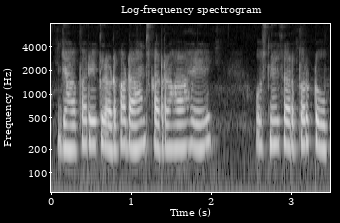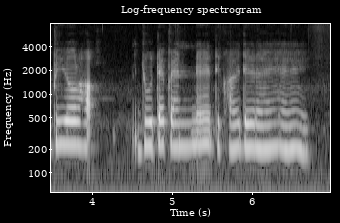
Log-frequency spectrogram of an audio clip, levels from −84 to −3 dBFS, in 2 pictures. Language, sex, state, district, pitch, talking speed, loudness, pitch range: Hindi, female, Rajasthan, Jaipur, 215 Hz, 165 wpm, -22 LUFS, 205-230 Hz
